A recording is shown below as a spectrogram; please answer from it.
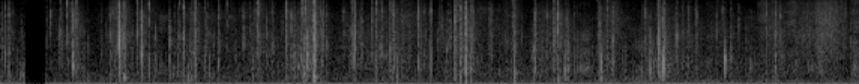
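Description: A green paper tea pouch is held upright in both hands while fingertips and nails scratch and tap its crisp paper. The result is bright, dense crinkling and scratching with quick, sharp taps over a steady low hum, briefly dropping to near silence at the start.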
